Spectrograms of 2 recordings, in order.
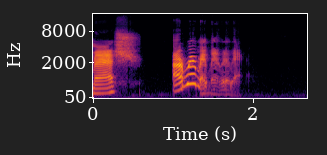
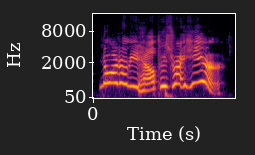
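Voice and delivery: high-pitched shouted protest; loud, squealing denial; frantic insistence; 13 semitones higher, 7 dB louder than usual. Acted. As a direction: yell back, desperate to be believed. Insists against a doubting friend.

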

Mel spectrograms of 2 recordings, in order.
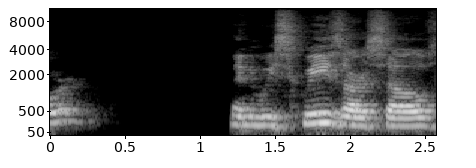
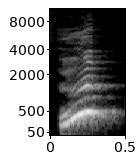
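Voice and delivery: high playful whoop; 4 dB louder than usual. Acted. Playful cue mid-pose.

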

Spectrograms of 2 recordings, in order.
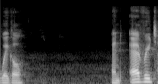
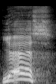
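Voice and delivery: alarmed father frog; 11 semitones higher than usual. A narrator's reading.

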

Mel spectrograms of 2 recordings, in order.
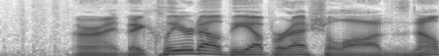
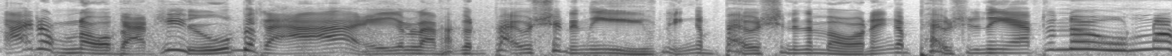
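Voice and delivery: higher and higher wizard voice; 9 semitones higher than usual. Acted. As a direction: wizard voice climbing to a squeak. Wizard voice rising to a squeak.

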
